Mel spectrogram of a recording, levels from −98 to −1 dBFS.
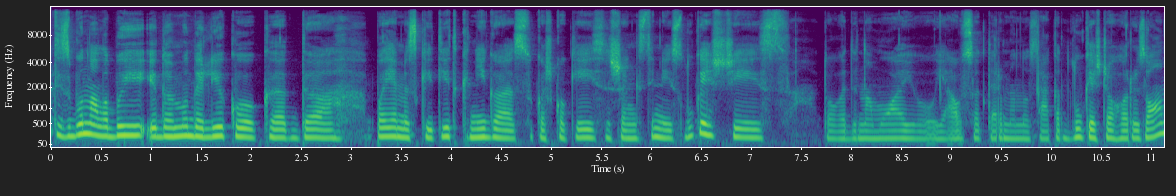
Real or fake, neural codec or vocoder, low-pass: real; none; 14.4 kHz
